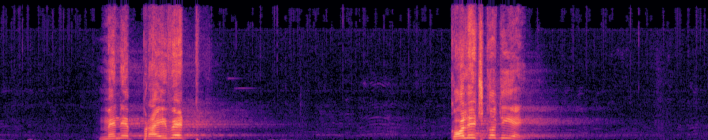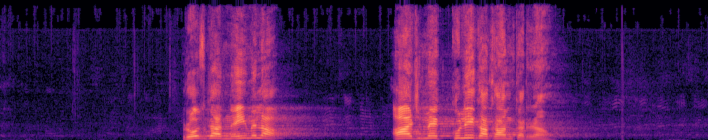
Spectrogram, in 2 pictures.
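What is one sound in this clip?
A man speaks forcefully through a microphone and loudspeakers, in short bursts with pauses.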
